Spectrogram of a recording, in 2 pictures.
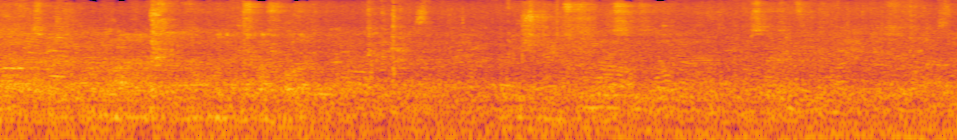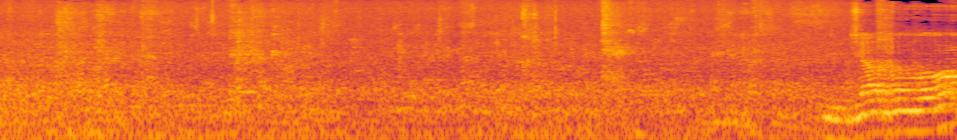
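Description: A middle-aged man speaks with animation into a microphone over a loudspeaker.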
